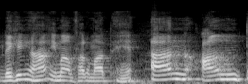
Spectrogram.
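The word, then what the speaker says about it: أنعمت: صراط الذین انعمت علیہم، دیکھیں یہاں امام فرماتے ہیں انعمت علیہم، ان میں حمزے ہیں، انعمت میں عین ہے. عین اور حمزے کا تلفظ میں باید فرق ہونا چاہیے.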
